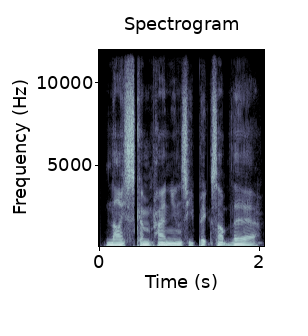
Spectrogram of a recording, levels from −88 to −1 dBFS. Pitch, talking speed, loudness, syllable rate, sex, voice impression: 95 Hz, 175 wpm, -19 LUFS, 4.7 syllables/s, male, masculine, middle-aged, thick, slightly relaxed, powerful, hard, raspy, intellectual, sincere, calm, mature, wild, lively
